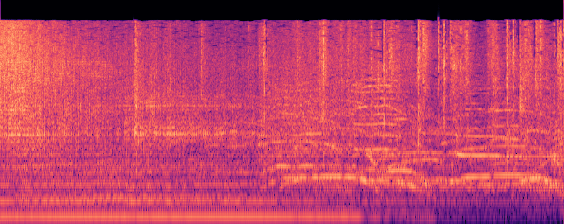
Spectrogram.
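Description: A rock band's last sustained note ringing out after the drums stop, then cutting off about three seconds in. From about halfway, audience members start whooping and cheering.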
